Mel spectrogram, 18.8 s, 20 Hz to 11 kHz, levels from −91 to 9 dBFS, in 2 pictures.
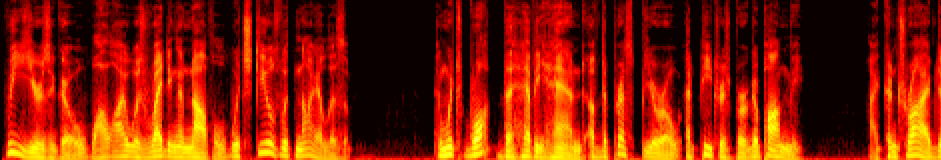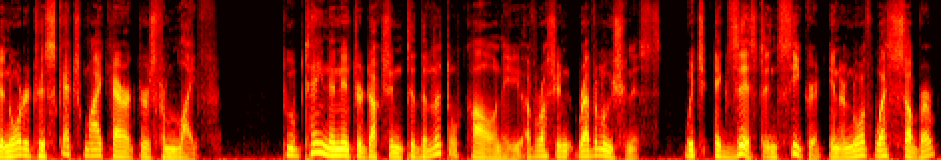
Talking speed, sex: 185 wpm, male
